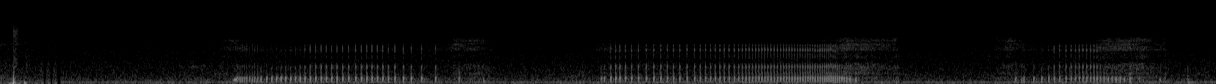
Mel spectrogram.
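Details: A purring dog gives three low, rumbling pulsed bursts of two to three seconds each, separated by quiet breaths, over a faint steady hum.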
